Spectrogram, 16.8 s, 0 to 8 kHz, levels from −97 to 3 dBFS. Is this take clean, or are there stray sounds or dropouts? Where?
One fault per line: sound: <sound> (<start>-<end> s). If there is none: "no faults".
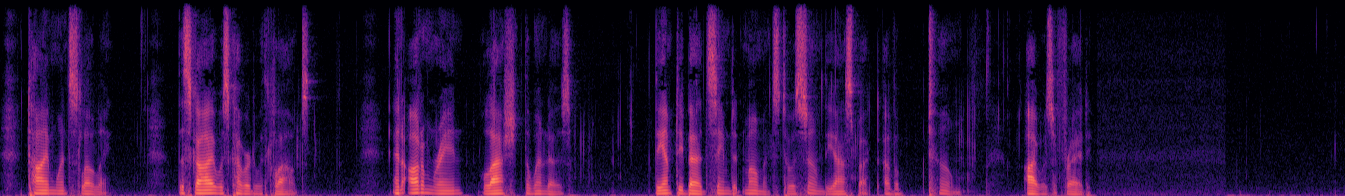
no faults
